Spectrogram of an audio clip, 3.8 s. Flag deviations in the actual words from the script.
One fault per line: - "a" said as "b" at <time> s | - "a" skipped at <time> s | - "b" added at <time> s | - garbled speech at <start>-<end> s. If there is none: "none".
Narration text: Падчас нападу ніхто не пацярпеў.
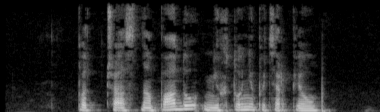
none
